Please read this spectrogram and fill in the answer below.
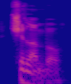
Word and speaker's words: Chilombo: Her name is pronounced Jhené Aiko, and the title of the album is Chilombo.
